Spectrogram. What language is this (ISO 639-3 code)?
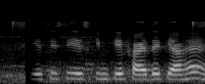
mag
